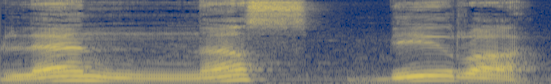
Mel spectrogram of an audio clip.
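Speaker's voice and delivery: Len nas bira drawn out slowly; teacher repeating slowly; very slow recitation. Shown as a demonstration.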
